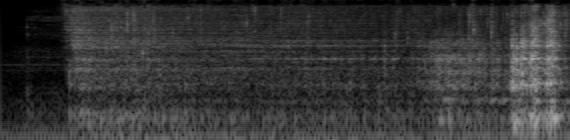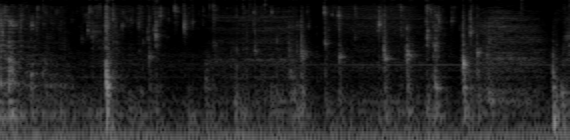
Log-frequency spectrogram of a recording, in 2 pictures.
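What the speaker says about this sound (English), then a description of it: "There it goes. Starting to leak again." Leaking household plumbing with the tap turned on, a steady wash of running water and hiss, swelling into a louder splashing burst midway, then scattered drips and faint trickles afterward.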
